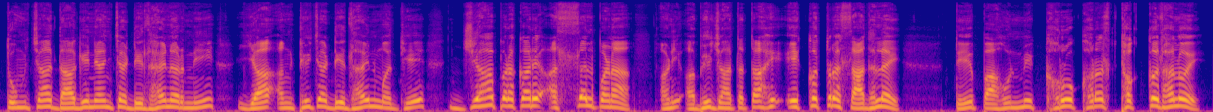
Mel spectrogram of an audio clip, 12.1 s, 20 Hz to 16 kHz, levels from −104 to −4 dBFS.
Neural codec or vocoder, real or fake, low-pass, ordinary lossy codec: none; real; 14.4 kHz; AAC, 96 kbps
